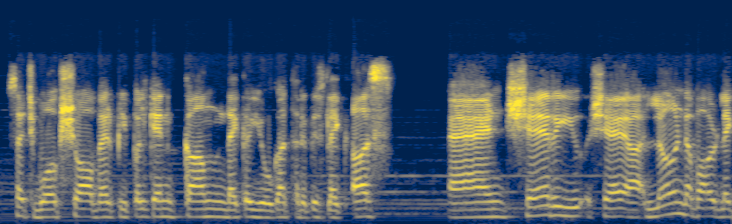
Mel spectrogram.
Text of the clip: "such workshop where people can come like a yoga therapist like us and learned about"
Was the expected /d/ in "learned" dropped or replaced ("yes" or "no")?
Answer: no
